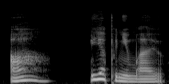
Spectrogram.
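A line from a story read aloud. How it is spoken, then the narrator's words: Very gentle reply. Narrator (Russian): ответила мисс Полли очень мягко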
